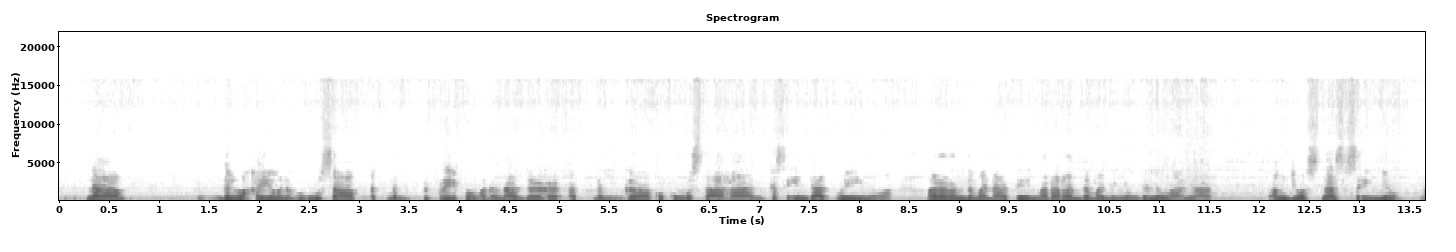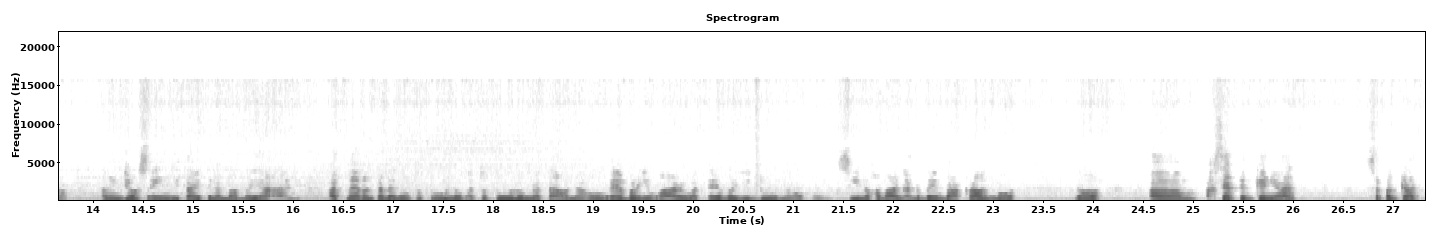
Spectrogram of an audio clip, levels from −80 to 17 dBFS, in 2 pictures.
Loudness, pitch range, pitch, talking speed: -29 LUFS, 160-195 Hz, 175 Hz, 145 wpm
